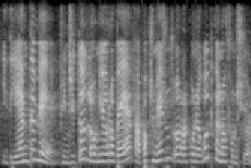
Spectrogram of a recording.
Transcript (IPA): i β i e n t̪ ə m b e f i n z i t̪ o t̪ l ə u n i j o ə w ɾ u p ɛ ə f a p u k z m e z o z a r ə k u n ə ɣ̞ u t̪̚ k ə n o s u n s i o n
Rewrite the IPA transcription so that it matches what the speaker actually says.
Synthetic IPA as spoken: i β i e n t̪ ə m b e f i n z i t̪ o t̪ l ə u n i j o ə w ɾ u p ɛ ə f a p ɔ k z m e z u z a r ə k u n ə ɣ̞ u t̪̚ k ə n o f u n s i o n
